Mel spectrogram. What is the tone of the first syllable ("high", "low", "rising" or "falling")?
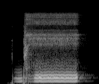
high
